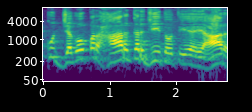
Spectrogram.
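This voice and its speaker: A man gives a sermon in a fairly high voice, telling moral stories and raising his pitch when he acts out the people in them. A faint hiss of noise sits under the recording. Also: expressive. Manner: emotional, acts out quoted voices with rising pitch. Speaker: preacher. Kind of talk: sermon with storytelling.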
